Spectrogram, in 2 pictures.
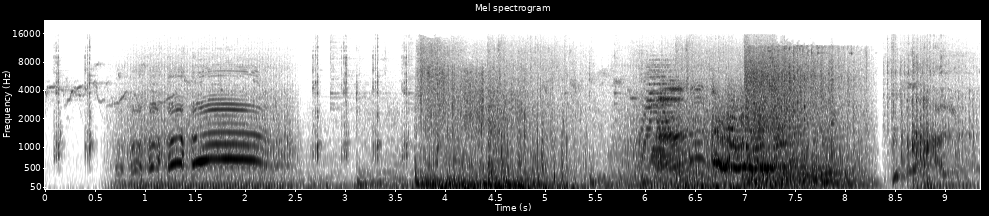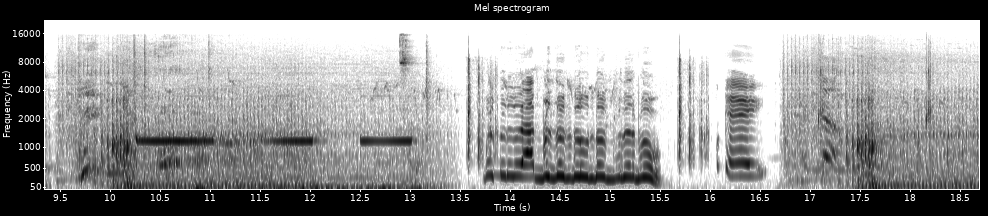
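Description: A toy tractor engine rumbles.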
